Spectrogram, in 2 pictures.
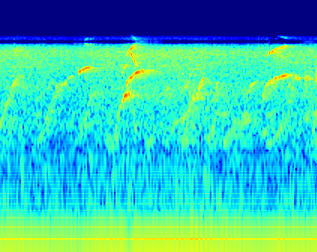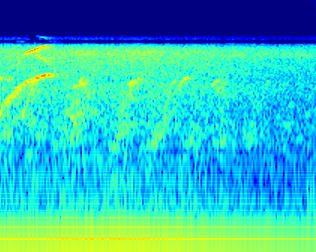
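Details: Pet guinea pigs, at least two, in the morning, calling with rapid overlapping high squeals that sweep upward, several per second in a steady chorus. A person speaks briefly nearby.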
